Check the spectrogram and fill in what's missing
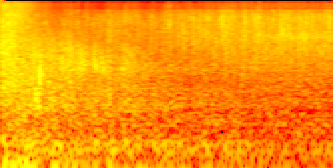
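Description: Explosive Confringo spell blasts in the video game Hogwarts Legacy, a loud booming burst at the start with a heavy low rumble that lingers and decays over the following two seconds, no voices.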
